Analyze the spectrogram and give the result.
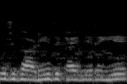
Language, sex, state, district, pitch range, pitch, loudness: Hindi, female, Bihar, Araria, 215-245 Hz, 225 Hz, -31 LUFS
